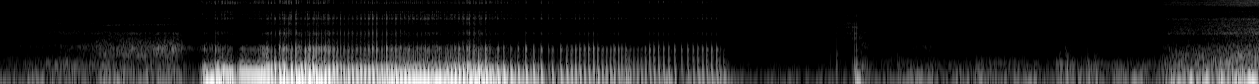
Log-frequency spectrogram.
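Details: Sleeping on the side with mouth open, drooling, giving wet-sounding snores: snoring.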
